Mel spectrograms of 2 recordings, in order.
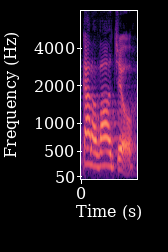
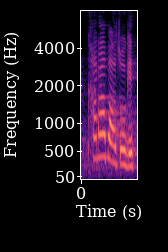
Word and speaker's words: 카라바조: 그래서 본토 발음으로 하면 원래 까라바조 이렇게 하거든요. 그래서 좀 까라바조라고 하는 사람들이 많은 것 같고, 그걸 한국어 발음으로 좀 치환을 하면 카라바조기 때문에 혼합되어서 쓰이는 것 같아요.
